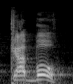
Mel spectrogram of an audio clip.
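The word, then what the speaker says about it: כבוד: uma palavra que nós vamos aportuguesar a pronúncia. Vamos dizer assim, bem facilmente. A palavra glória é cabô.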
